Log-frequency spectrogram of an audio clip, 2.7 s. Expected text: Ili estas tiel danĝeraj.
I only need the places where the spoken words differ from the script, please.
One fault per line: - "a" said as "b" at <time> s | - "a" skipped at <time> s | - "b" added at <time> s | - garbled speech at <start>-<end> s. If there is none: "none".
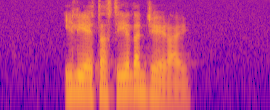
none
